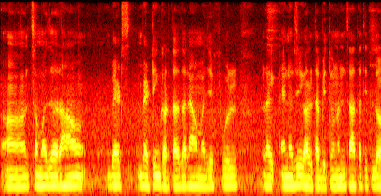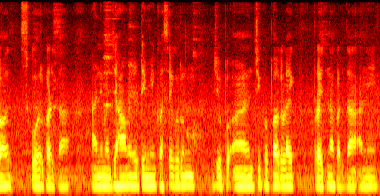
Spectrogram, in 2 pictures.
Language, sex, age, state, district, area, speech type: Goan Konkani, male, 18-30, Goa, Murmgao, urban, spontaneous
